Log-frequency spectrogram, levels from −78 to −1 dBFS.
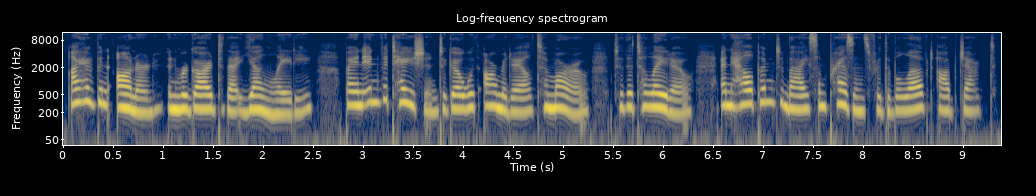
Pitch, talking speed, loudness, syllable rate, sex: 245 Hz, 210 wpm, -17 LUFS, 6.0 syllables/s, female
